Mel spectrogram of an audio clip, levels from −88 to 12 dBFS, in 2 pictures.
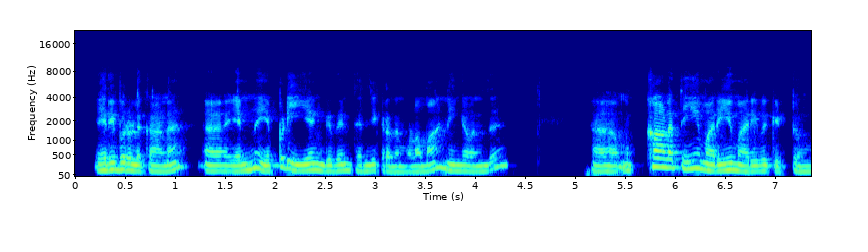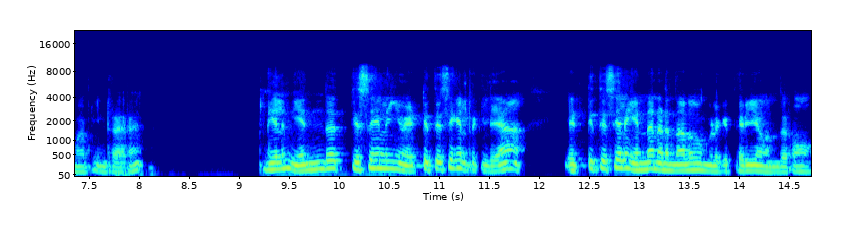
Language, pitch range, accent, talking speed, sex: Tamil, 115-150 Hz, native, 105 wpm, male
